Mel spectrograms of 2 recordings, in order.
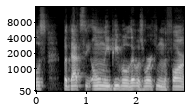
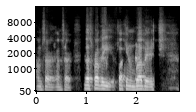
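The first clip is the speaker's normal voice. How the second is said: usual speaking voice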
